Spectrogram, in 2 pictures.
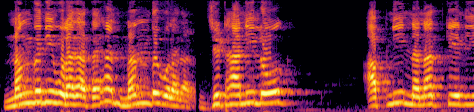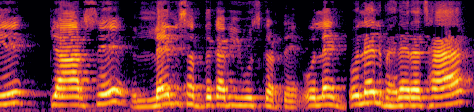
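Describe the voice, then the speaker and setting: A man's voice: extremely high pitch, a little slow, a little mellow. Man teaching words, echoey room. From Kumaon, Uttarakhand. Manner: repeats each word, quizzes the viewer. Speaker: language teacher. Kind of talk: spoken language lesson.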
